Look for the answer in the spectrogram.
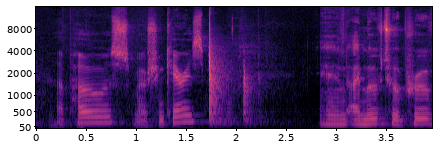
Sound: gavel taps

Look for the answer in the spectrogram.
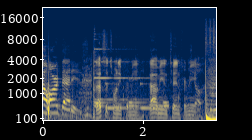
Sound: chime

